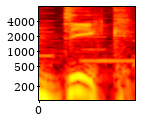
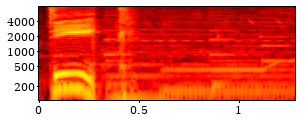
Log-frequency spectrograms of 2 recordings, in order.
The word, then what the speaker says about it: DIC: named dick I'm sorry deck it's spelled DIC which if you remember your cartoons from the 80s and early 90s it it's pronounced deck this is a very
